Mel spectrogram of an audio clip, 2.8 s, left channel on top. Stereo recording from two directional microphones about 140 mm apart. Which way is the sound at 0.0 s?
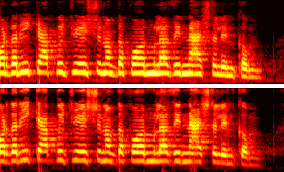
40° left (ahead or behind).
